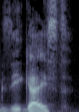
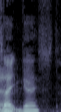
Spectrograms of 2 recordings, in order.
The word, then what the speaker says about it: zeitgeist: For a moment I thought you meant I thought you said Beetlegeist like zitgeist. Oh no. Beetlegeist. Isn't it zeitgeist?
